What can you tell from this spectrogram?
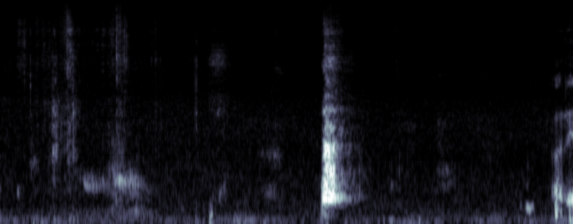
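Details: Rottweilers, two females and one male, showing jealousy: a single loud, harsh bark bursts out after quiet stretches of faint rustling and low sounds, with a shorter bark at the end.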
